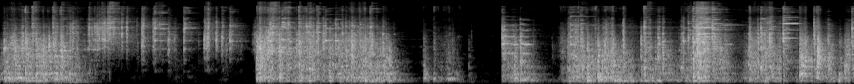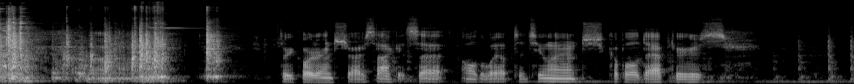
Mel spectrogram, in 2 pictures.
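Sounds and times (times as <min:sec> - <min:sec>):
metal tools clattering in toolbox: 0:00.0 - 0:10.8.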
